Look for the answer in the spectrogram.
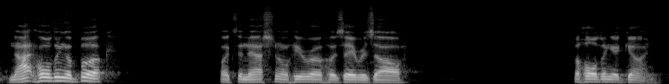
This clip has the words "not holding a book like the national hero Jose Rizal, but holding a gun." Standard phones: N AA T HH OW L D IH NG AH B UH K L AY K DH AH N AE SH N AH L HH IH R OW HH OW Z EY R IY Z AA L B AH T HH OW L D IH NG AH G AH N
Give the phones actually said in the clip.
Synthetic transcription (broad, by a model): N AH T HH OW L D IH NG AH B UH K L AY K DH AH N AE SH N L HH IH R OW HH OW Z EY R IY Z AA L B AH T HH OW L D IH NG AH G AH N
